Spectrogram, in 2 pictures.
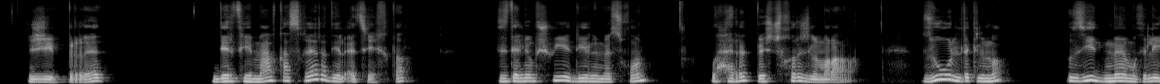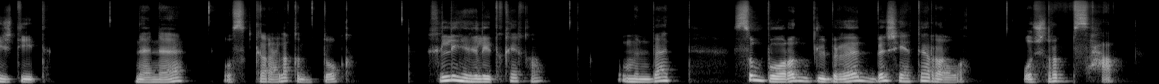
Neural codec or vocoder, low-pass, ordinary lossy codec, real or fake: autoencoder, 48 kHz, 128 numbers a frame, DAC-VAE, trained on Japanese speech; none; none; fake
